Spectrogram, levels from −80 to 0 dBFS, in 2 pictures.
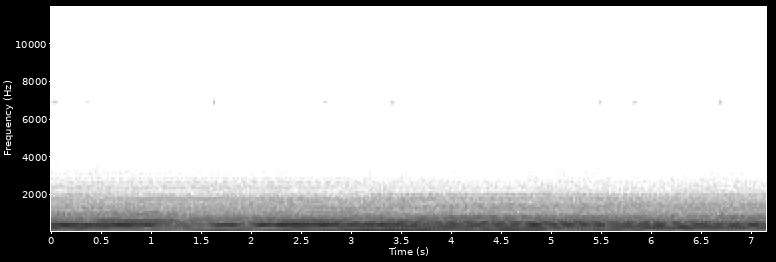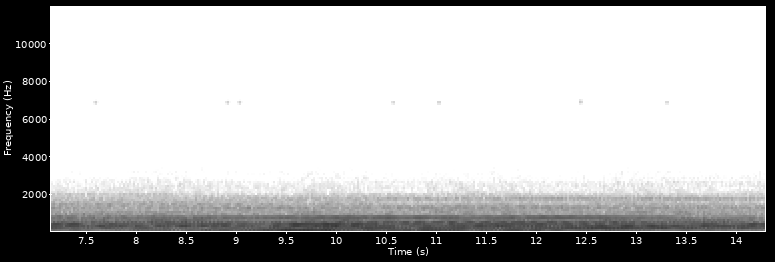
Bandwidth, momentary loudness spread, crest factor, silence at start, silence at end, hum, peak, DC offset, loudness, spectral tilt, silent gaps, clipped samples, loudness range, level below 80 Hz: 2.8 kHz; 6 LU; 12 dB; 0 s; 0 s; none; -10 dBFS; under 0.1%; -24 LUFS; -13 dB/octave; none; under 0.1%; 3 LU; -40 dBFS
